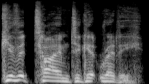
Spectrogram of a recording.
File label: Male Human ERROR SUMMON SICKNESS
